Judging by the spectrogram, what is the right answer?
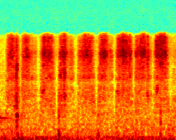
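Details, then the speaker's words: Vevor random orbital sander, being compared: rhythmic dry scraping about five times a second as the pad rubs on the housing, with grease visible on the wheel, so it won't spin freely. "that is rubbing on there. So that's why it's not allowing it to spin freely."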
